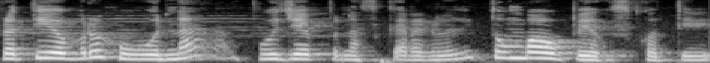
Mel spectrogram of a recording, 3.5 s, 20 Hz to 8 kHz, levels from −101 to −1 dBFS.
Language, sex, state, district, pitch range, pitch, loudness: Kannada, female, Karnataka, Shimoga, 190-260 Hz, 225 Hz, -17 LUFS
